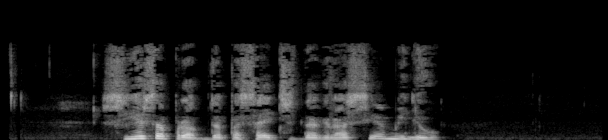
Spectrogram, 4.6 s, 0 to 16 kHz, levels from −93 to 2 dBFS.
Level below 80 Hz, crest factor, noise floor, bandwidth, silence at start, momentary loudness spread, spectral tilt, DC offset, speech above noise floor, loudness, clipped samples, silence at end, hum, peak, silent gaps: -76 dBFS; 20 dB; -74 dBFS; 11.5 kHz; 0.8 s; 9 LU; -5 dB/octave; under 0.1%; 50 dB; -25 LUFS; under 0.1%; 1.25 s; none; -6 dBFS; none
